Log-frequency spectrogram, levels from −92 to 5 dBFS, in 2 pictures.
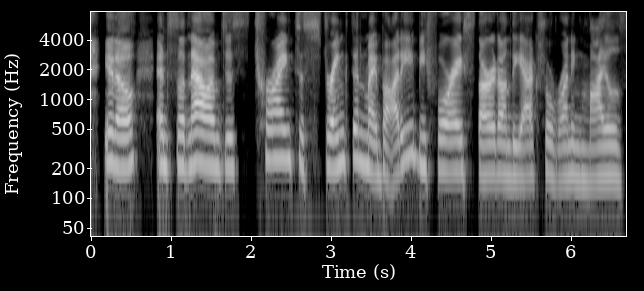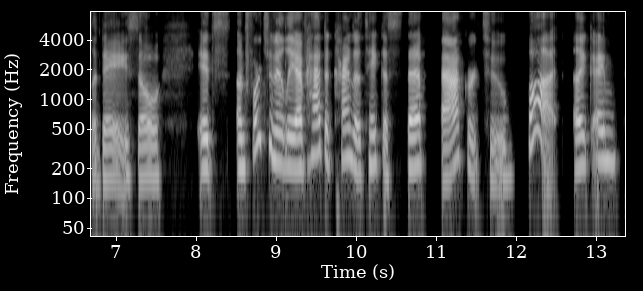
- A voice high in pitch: Yes, high, 205 Hz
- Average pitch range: Yes, average, 4.5 semitones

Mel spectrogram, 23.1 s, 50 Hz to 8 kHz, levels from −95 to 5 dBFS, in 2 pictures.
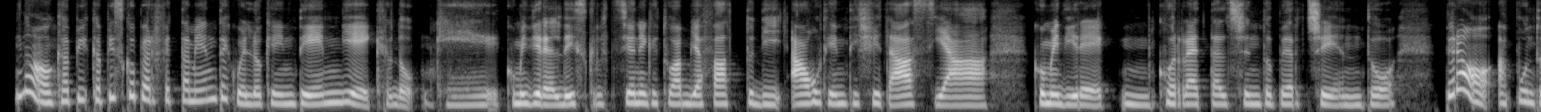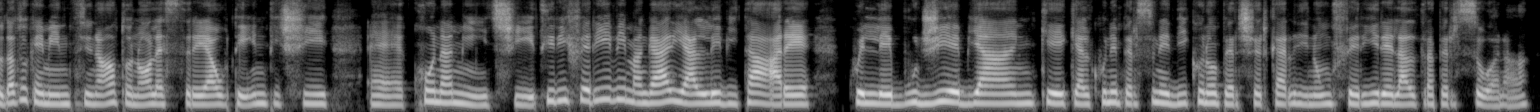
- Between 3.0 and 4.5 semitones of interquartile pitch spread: No, narrow, 2.5 semitones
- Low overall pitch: No, high, 205 Hz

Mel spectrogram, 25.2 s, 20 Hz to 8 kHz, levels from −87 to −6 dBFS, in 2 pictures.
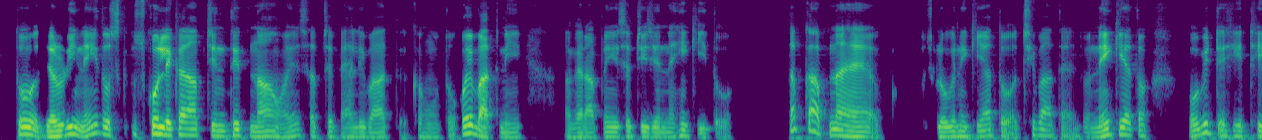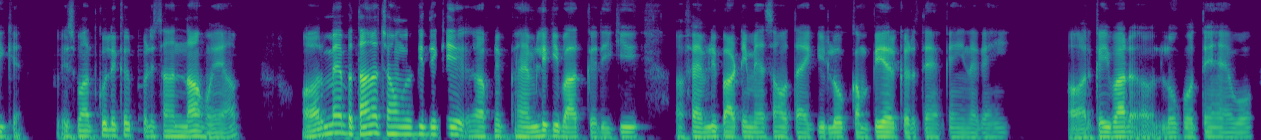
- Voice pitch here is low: Yes, low, 105 Hz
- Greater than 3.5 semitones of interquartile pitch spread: Yes, average, 3.9 semitones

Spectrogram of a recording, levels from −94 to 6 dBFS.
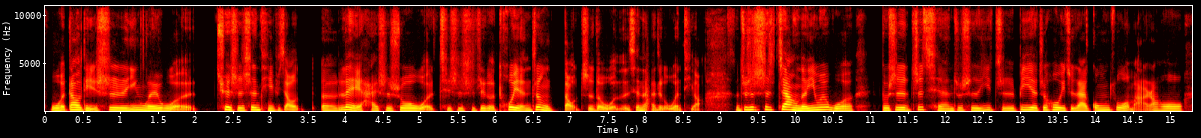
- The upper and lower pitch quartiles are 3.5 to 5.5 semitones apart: No, average, 2.7 semitones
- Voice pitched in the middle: No, high, 215 Hz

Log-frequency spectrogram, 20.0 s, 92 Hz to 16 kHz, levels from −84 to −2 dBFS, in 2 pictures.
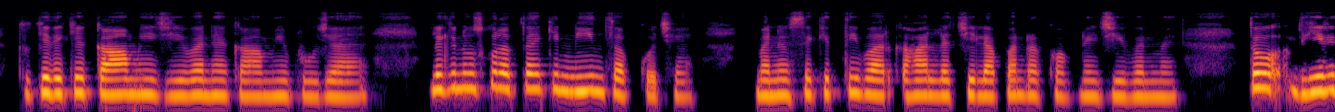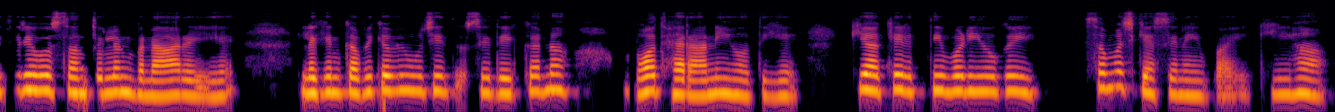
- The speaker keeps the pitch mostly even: No, average, 3.3 semitones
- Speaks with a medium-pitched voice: No, high, 215 Hz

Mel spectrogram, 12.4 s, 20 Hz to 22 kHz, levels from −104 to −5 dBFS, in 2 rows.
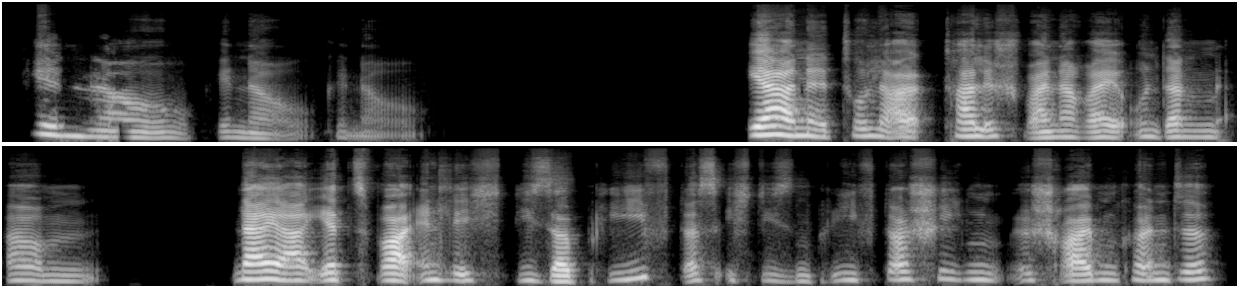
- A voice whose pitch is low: No, high, 190 Hz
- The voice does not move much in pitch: No, average, 3.3 semitones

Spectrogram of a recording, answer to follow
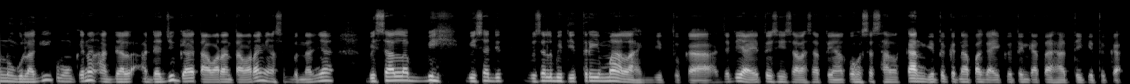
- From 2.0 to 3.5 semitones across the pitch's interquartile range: No, wide, 5.6 semitones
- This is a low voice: Yes, low, 125 Hz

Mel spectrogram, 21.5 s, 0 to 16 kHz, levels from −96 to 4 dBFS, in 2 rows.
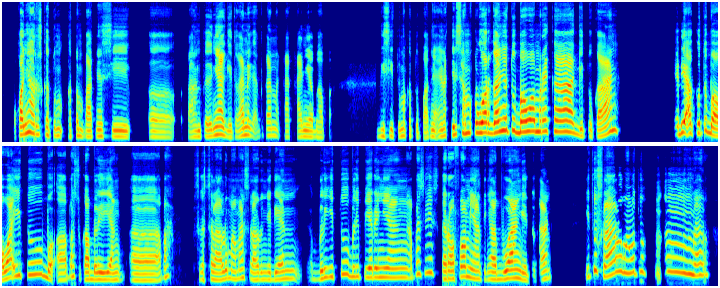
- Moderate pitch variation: No, wide, 7.5 semitones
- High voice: Yes, high, 205 Hz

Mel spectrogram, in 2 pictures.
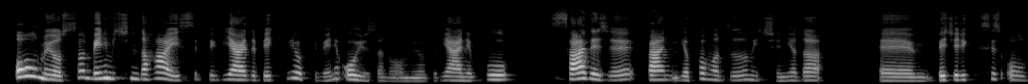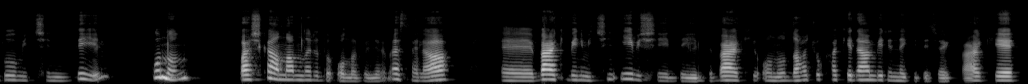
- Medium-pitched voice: No, high, 205 Hz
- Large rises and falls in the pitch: No, average, 4.4 semitones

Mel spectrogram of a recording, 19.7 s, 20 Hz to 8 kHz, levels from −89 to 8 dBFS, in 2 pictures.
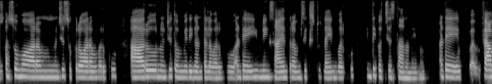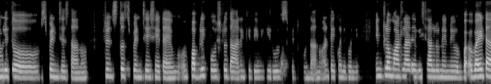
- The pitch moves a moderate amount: No, narrow, 1.9 semitones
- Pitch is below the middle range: No, medium, 185 Hz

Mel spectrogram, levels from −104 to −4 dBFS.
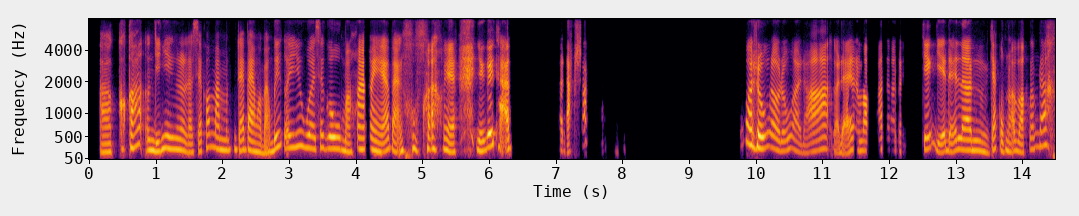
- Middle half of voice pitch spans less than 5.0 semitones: Yes, average, 4.1 semitones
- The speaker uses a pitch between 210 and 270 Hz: Yes, high, 220 Hz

